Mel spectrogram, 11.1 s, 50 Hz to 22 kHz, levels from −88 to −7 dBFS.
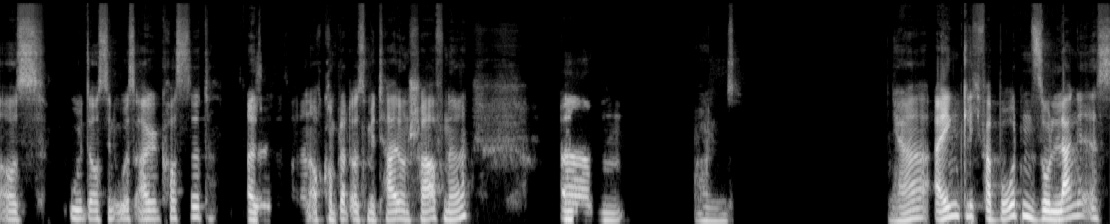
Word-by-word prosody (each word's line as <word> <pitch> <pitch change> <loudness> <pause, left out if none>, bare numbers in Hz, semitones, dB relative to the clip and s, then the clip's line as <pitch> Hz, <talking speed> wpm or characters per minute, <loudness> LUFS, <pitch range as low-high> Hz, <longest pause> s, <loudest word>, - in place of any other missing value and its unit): aus 140 -1 -2 0.2
u 155 -1 0
aus 150 -2 -1
den 155 - -5
USA 150 0 -1
gekostet. 160 +2 -4 0.3
Also, - - +2
das 370 - -17
war - - -30
dann - - -9
auch - - -3
komplett - - -2
aus 135 -1 -2
Metall 135 +1 +1
und 145 -2 -1
scharf, 140 0 +2
ne? 150 +8 0 0.9
Ähm, 135 -3 0 0.7
und 115 -2 -10 1.5
ja, 125 +8 -1
eigentlich 190 +6 +4
verboten, 175 +8 +3
solange 150 +8 +5
es 165 - -4
145 Hz, 130 wpm, -21 LUFS, 135-160 Hz, 1.5 s, solange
